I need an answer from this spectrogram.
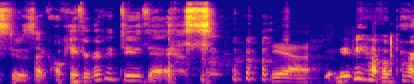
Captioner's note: laughs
